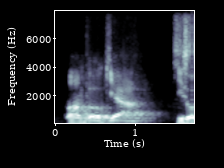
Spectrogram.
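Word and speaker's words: Lompoc: So you're in Lombok. Did I say it right? Lombok, yeah.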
